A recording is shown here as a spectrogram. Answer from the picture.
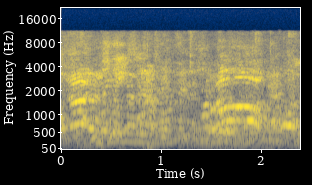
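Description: Several voices calling out over one another on a football pitch during play, none clearly heard as words.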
